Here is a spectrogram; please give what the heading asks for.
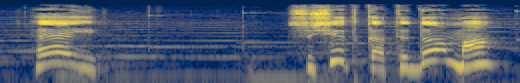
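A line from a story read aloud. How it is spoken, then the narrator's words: Shout. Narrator (Belarusian): крыкнул заяц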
